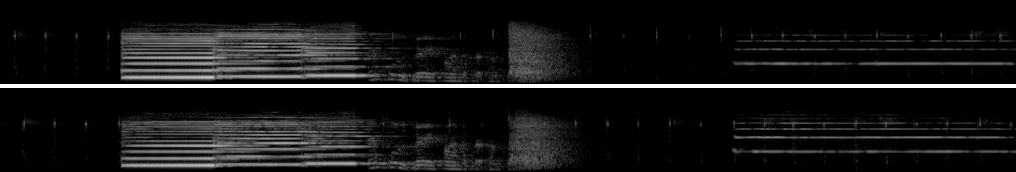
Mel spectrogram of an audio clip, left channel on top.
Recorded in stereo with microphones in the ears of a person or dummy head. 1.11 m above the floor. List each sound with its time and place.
1.2 s a violin: 35° left (ahead or behind), 0.8 m
3.7 s a man speaking: 15° right (ahead or behind), 0.9 m
5.1 s a gunshot: 80° left, 5.5 m
7.3 s a trumpet: 70° right (ahead or behind), 1.3 m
